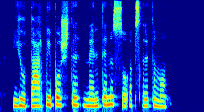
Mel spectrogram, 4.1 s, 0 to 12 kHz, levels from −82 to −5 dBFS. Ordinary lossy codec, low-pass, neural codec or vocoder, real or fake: Opus, 16 kbps; 10.8 kHz; codec, 24 kHz, 3.1 kbps, DualCodec; fake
